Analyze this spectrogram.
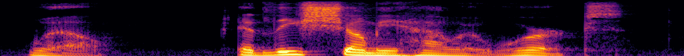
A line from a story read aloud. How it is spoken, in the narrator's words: she suddenly, very calmly, said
